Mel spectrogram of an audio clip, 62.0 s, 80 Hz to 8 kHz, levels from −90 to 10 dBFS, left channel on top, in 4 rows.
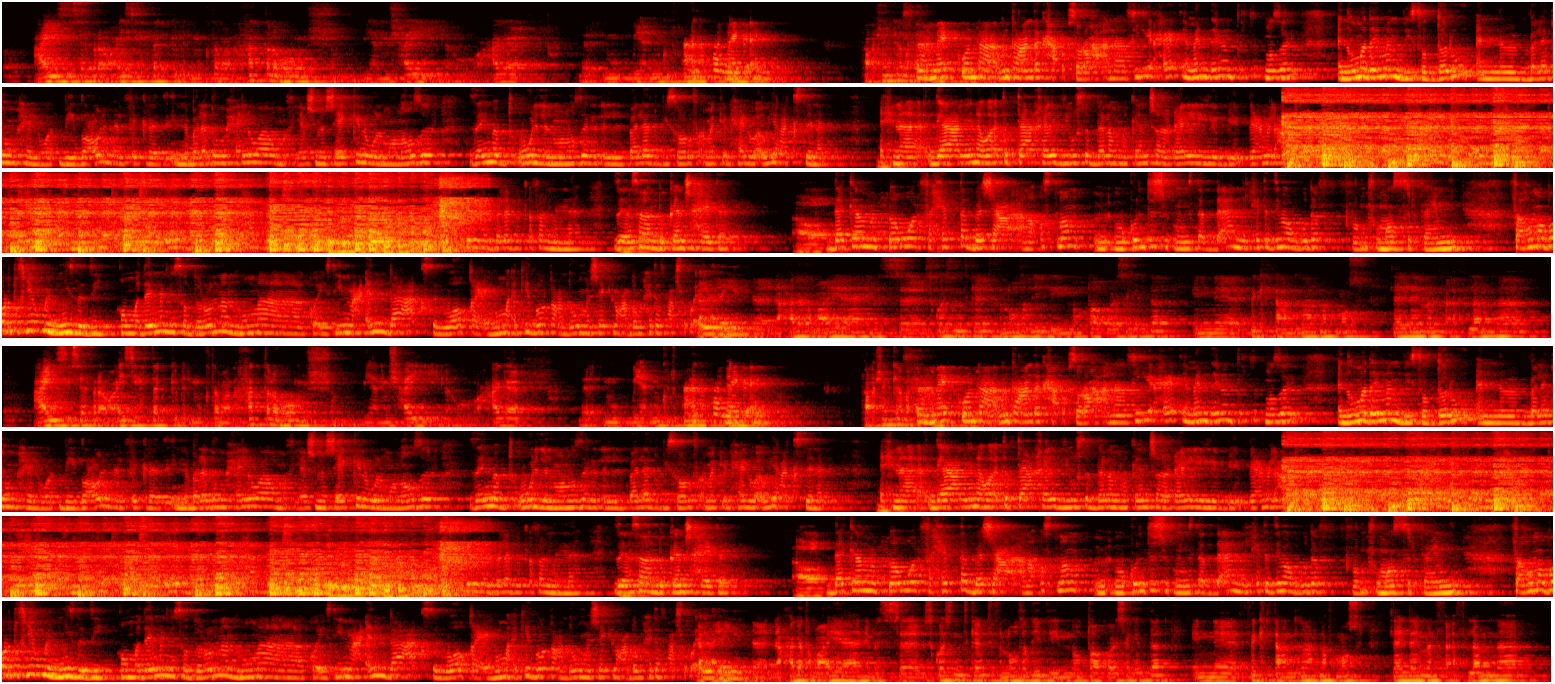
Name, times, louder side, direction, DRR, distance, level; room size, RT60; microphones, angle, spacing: voice 1, 0.3-5.5 5.8-7.6 8.6-9.8 24.2-24.4 37.2-37.3 38.9-39.2 53.5-60.1 60.4-61.7, right 2 dB, 85° right, 2 dB, 1.9 m, -40 dB
voice 2, 6.8-7.7 9.1-23.7 24.3-38.3 39.3-54.0, equal, 15° left, 2 dB, 1.3 m, -35 dB
sound 1, 28.3-35.9, left 2 dB, 35° left, 0.9 m, -28 dB
25.5 x 10.5 x 3.3 m, 1.2 s
head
